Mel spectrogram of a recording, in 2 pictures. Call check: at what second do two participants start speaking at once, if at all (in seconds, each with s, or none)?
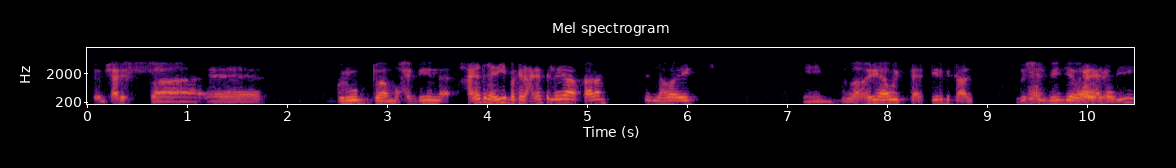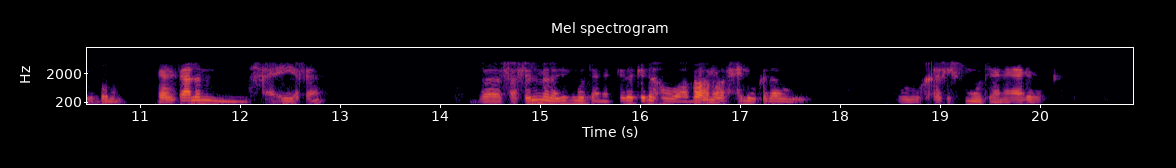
9.3 s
